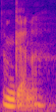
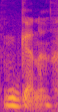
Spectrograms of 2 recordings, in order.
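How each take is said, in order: First: It is thrown out lazily, like a tired teenager. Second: The same.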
